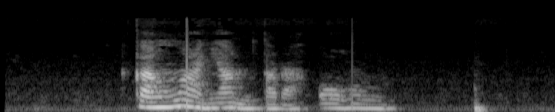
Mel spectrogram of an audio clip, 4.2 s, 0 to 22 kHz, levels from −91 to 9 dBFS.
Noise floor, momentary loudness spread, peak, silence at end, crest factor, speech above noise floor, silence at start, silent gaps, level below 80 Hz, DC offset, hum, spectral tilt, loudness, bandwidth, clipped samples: -59 dBFS; 17 LU; 0 dBFS; 0.5 s; 22 dB; 39 dB; 1 s; none; -46 dBFS; under 0.1%; none; -9 dB/octave; -22 LUFS; 6.4 kHz; under 0.1%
